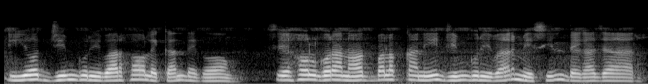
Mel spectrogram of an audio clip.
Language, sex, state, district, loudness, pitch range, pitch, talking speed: Chakma, female, Tripura, Unakoti, -14 LUFS, 175-210 Hz, 195 Hz, 140 wpm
